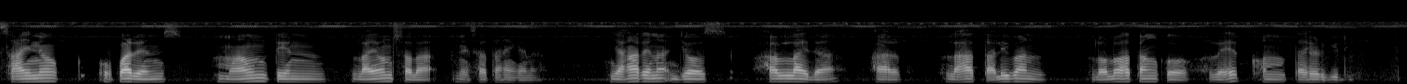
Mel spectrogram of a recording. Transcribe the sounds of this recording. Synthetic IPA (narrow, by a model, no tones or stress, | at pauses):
sajnɔk̚ɔpaɾɛns | mawnʈɛnlajɔnsalaʔ | mɛsat̪aɦɛ̃kana | d͡ʒaɦãɾɛnaʔd͡ʒɔs | alːajd̪aːɾ | laɦat̪aliban | lɔlɔɦat̪aŋkɔɾɛɦɛt̪̚kʰɔnt̪aɦɛɽɡidi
